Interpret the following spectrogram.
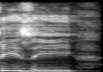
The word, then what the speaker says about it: tzitzit: The word fringe, same word as hem in Matthew, and the word is tzitzit. It's spelled T-Z-I-T-Z-I-T, tzitzit.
